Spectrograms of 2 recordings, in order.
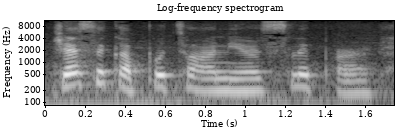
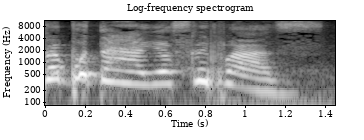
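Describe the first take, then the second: First: Said in the usual way. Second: Louder, higher Patois order; Jamaican mum command. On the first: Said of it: "so I have to, like". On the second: Retold or imitated. Mother ordering her daughter in Patois. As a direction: bark it at the kid. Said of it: "Me say".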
